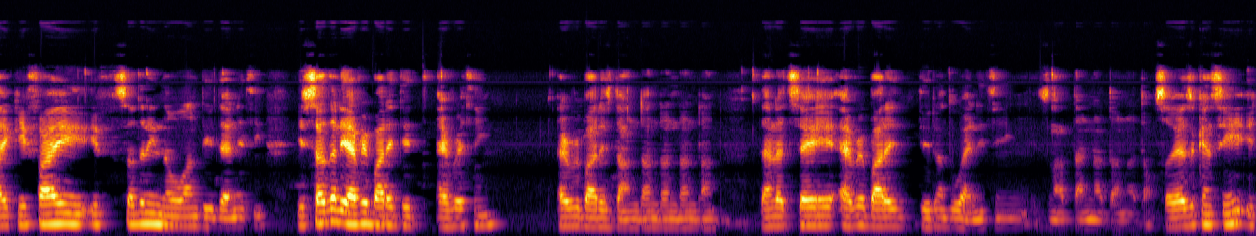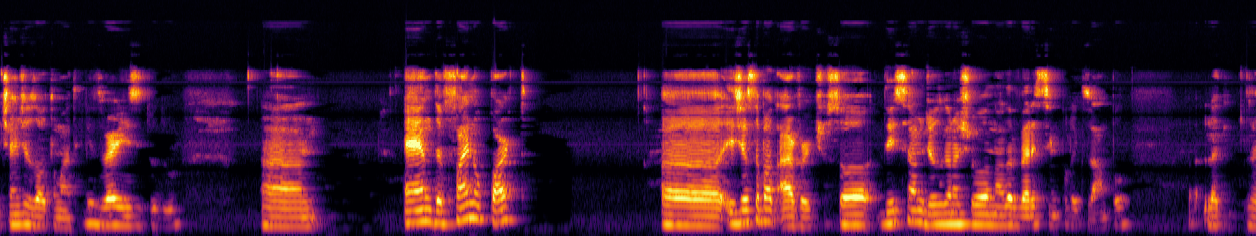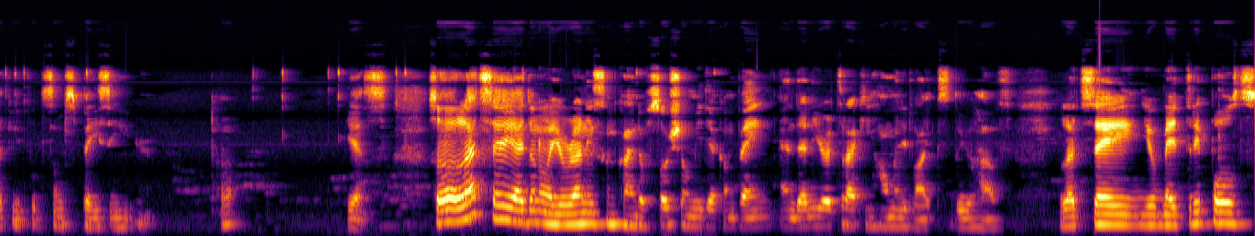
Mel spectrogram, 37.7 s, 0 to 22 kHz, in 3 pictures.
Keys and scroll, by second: 37.2 KP_5, 37.3 KP_0.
